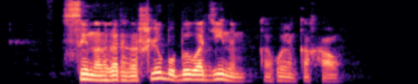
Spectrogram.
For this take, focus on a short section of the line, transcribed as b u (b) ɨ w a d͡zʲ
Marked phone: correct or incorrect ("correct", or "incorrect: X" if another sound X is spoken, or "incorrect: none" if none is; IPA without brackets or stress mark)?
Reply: correct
